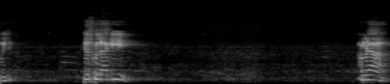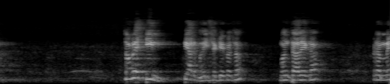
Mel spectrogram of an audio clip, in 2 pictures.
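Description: A young man speaks through a microphone over loudspeakers, in short bursts with pauses.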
